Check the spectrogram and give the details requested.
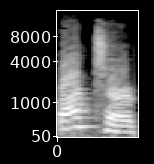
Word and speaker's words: butter: So if a letter T falls between 2 vowel sounds, which are voiced, so if it falls in the middle of vowels, then the T is pronounced as a D and the whole word is voiced.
